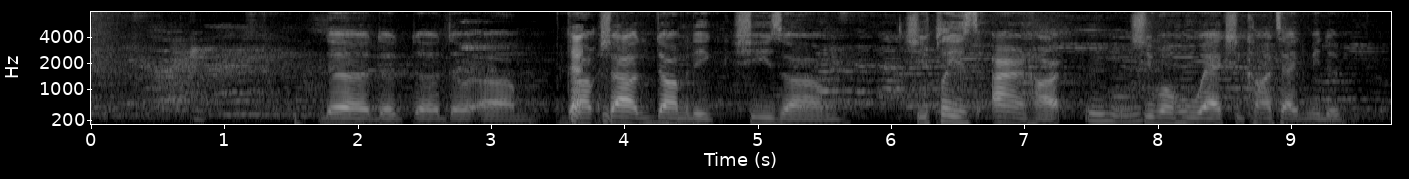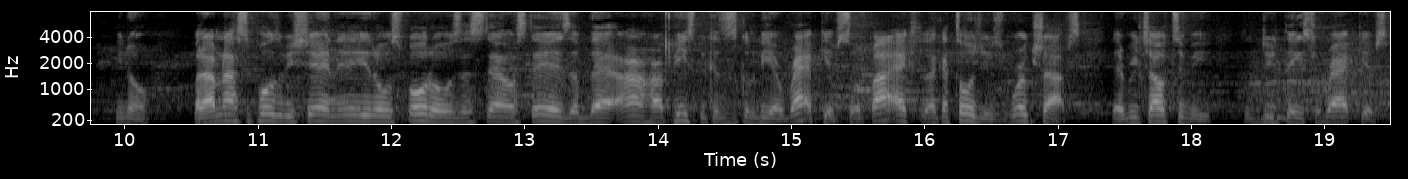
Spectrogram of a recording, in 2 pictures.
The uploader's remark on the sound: LIVE PODCAST episode at a silent disco art exhibit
